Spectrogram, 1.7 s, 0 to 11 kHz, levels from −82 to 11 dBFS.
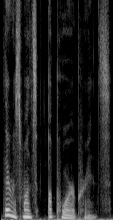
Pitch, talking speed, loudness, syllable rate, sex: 170 Hz, 210 wpm, -19 LUFS, 5.6 syllables/s, female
